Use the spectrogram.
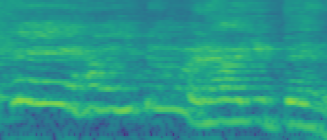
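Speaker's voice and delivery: high, sing-song greeting; lightly voiced casual woman; imitating woman. Imitating the woman who texted him, high and breezy.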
